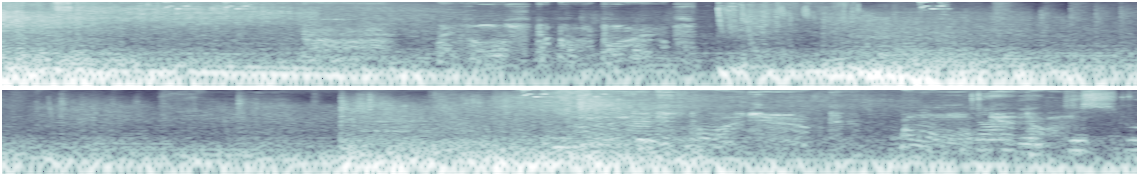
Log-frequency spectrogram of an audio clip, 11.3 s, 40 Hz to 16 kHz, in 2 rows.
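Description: Heavy explosions and mechanical clatter from mech combat in Mechwarrior 5: Mercenaries, loud booms bursting repeatedly across a rumbling battlefield, with a prominent blast near the middle.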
